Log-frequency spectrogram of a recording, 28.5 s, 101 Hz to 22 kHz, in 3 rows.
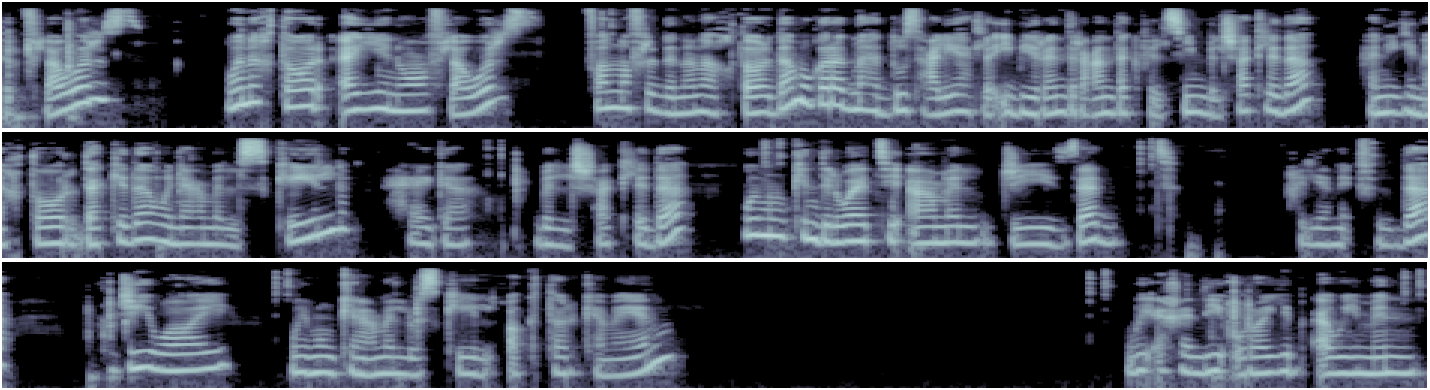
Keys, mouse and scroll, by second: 8.7 click, 10.4 s, 11.9 s, 12.8 s, 15.2 g, 19.4 g, 20.7 g, 21.4 s, 23.6 g, 26.9 g.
